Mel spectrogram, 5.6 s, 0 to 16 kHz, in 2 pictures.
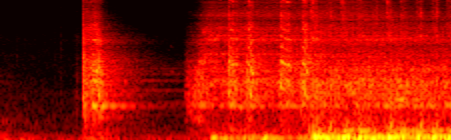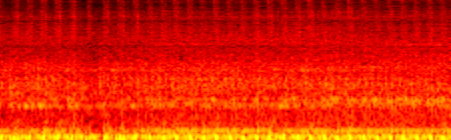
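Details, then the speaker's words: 2023 Polaris Sportsman 570 ATV after fixing high idle (was near 2000 rpm, harness and throttle position sensor reworked): short starter whir, then a steady, even idle around 1350–1400 rpm with no hunting, not running away when shifted into gear. "Okay, 1350, 1400 is where we want. You can see I can shift it and it's not gonna, doesn't run away on you when you put it in the gear. That's right with the RPMs that you want."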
